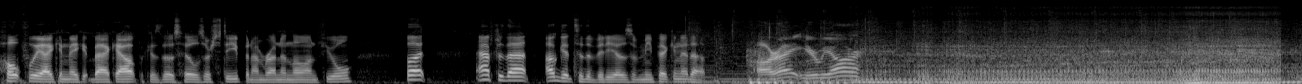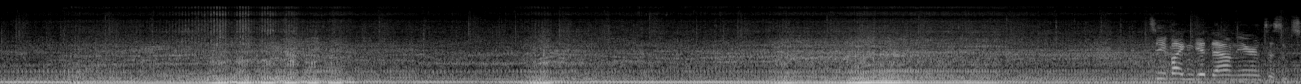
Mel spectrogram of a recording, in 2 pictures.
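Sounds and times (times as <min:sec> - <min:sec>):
quad bike engine revving: 0:07.4 - 0:26.0
water splashing around wheels: 0:07.5 - 0:26.0.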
